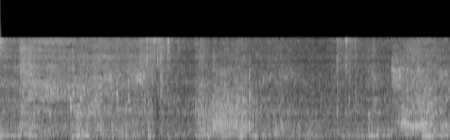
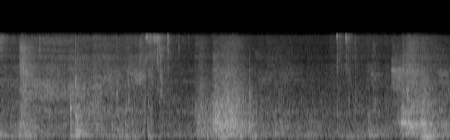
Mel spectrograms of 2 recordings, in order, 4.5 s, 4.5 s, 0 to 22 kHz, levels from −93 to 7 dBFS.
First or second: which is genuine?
second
